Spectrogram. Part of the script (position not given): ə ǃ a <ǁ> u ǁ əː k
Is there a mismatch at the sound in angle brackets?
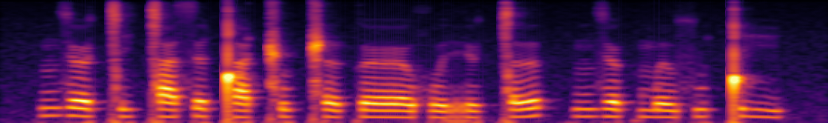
no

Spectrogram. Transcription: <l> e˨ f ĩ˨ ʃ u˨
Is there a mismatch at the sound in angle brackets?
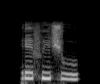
yes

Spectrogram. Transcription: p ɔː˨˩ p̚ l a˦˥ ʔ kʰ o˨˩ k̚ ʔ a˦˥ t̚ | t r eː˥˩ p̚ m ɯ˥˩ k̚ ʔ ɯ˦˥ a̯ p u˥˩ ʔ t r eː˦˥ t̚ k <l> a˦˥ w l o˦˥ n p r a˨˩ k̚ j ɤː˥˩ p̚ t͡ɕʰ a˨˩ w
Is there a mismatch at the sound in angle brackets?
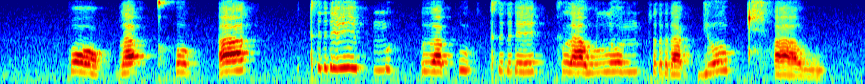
no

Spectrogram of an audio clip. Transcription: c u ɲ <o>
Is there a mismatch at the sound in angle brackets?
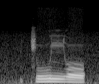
no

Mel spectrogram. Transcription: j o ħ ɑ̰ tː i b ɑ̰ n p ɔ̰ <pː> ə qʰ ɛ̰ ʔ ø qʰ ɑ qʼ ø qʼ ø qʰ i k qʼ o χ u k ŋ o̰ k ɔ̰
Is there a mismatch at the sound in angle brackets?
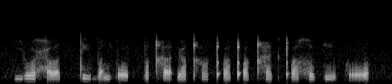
no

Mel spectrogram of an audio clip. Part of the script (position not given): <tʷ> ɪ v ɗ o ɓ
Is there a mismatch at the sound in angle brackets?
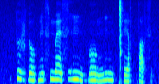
no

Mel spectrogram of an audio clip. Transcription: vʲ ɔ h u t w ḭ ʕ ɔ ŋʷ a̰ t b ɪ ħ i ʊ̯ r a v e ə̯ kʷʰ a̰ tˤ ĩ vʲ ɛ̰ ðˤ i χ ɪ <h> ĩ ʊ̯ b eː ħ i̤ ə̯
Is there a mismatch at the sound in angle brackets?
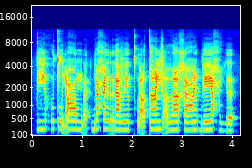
yes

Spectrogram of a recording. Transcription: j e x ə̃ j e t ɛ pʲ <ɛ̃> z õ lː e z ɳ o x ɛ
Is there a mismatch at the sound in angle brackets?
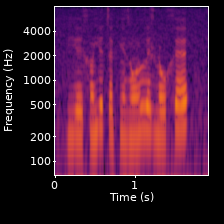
no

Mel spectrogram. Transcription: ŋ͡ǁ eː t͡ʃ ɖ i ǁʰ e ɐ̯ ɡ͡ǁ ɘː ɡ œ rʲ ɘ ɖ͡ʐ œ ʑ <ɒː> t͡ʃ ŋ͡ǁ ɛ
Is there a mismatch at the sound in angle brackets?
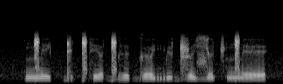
yes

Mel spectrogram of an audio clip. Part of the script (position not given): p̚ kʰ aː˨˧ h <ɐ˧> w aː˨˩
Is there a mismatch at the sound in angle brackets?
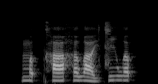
no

